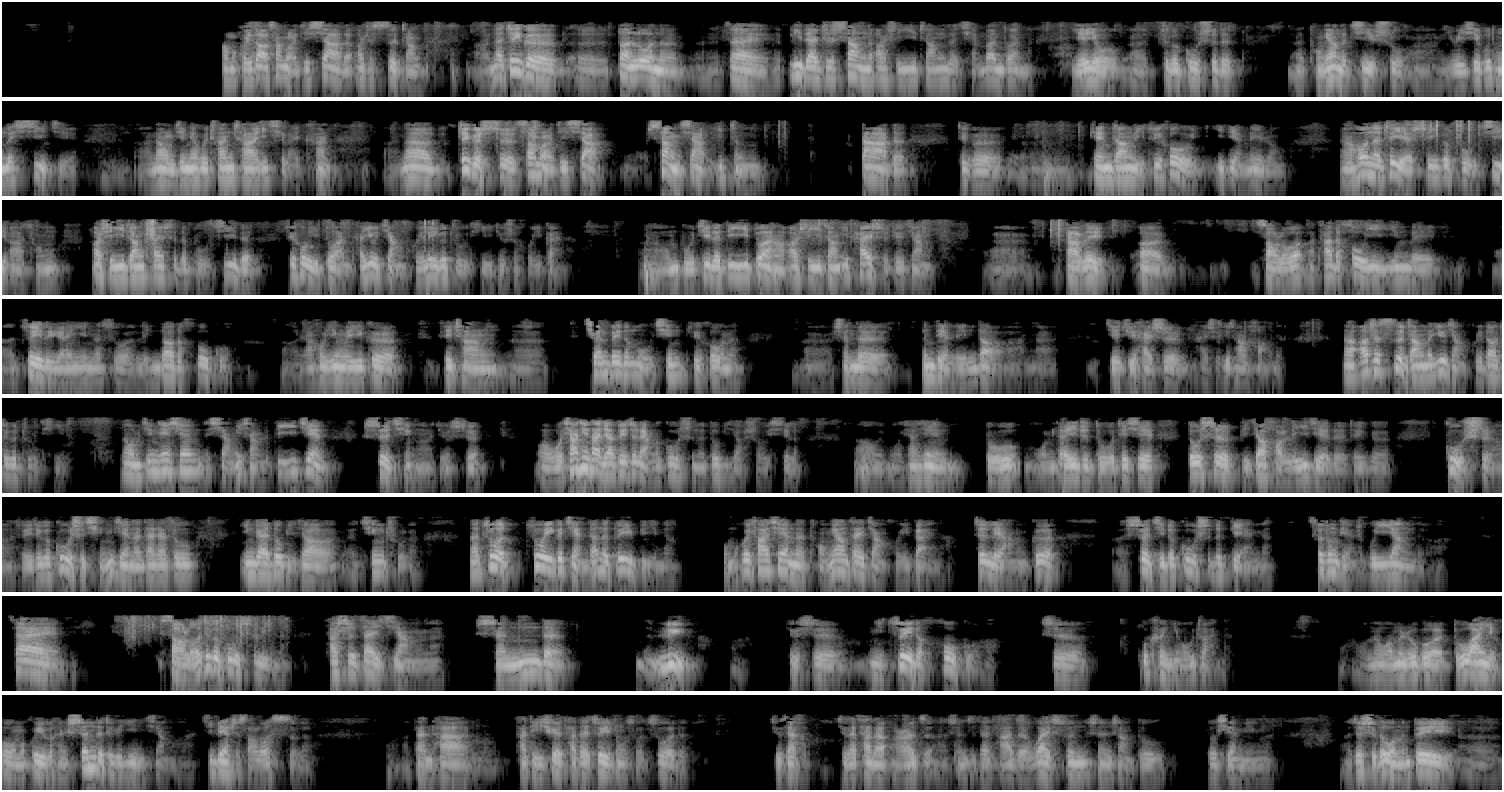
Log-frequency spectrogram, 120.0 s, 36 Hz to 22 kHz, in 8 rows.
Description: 16街讲道录音 - 撒母耳记下24章：大卫数点军兵
全中文查经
